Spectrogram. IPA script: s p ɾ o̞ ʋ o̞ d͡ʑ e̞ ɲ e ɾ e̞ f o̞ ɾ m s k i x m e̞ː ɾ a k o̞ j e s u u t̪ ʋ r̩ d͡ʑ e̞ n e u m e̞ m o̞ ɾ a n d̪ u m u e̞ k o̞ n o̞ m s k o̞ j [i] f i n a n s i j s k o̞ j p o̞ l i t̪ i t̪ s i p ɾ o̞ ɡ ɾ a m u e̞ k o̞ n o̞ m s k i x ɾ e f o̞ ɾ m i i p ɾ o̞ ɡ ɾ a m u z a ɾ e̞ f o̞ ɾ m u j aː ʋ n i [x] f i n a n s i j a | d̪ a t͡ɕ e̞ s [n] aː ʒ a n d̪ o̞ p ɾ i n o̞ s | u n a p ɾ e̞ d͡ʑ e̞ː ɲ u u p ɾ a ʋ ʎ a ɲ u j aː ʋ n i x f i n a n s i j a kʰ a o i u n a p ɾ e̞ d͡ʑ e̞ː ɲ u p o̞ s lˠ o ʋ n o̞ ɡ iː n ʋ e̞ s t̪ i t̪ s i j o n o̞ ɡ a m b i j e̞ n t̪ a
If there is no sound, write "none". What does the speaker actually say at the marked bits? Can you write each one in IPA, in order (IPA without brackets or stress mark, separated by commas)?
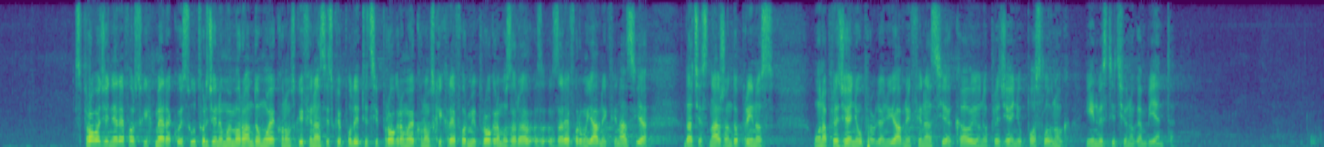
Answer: i, x, n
